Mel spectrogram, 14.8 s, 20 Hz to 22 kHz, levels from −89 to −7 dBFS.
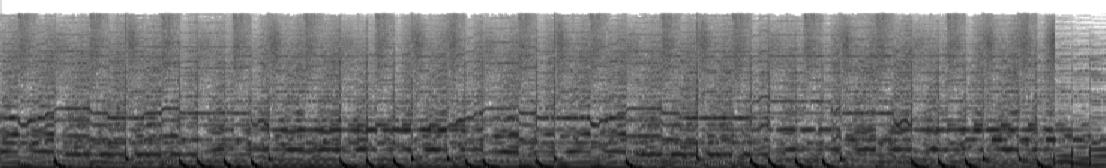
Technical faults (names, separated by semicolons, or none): none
